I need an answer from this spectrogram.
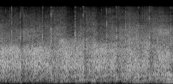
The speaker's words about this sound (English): If you believe, clap the Lord and praise Him. If you believe it.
